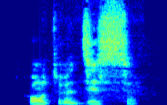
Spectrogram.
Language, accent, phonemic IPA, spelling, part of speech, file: French, Canada, /kɔ̃.tʁə.dis/, contredisses, verb, LL-Q150 (fra)-contredisses.wav
- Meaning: second-person singular imperfect subjunctive of contredire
